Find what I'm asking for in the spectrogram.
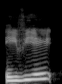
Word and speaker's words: Aviate: It was called Aviate. Am I saying it correctly? – You got it.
